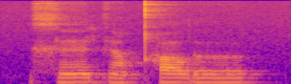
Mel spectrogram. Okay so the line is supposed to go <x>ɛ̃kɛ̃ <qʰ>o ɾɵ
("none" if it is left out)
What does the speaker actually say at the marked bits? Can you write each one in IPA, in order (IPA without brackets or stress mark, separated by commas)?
x, qʰ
